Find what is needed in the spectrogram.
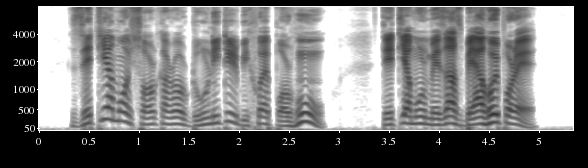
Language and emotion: Assamese, angry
